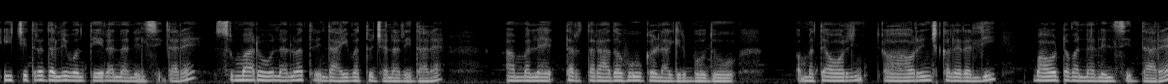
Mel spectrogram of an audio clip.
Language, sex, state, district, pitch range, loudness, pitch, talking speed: Kannada, female, Karnataka, Bijapur, 165-190 Hz, -26 LUFS, 175 Hz, 105 wpm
